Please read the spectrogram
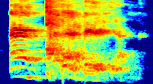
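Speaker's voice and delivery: high, loud, slow exasperated cry; fierce disappointment. A narrator's reading. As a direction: whine it out in outrage. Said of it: "with fierce disappointment".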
